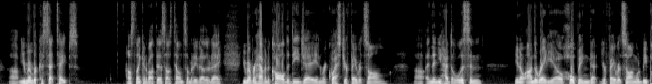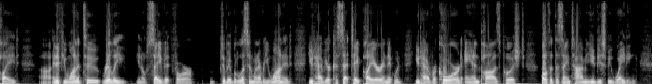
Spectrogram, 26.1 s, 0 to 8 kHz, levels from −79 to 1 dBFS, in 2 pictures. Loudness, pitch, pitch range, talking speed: -17 LUFS, 115 Hz, 110-120 Hz, 215 wpm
